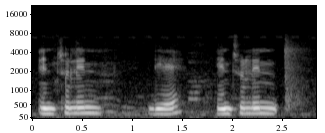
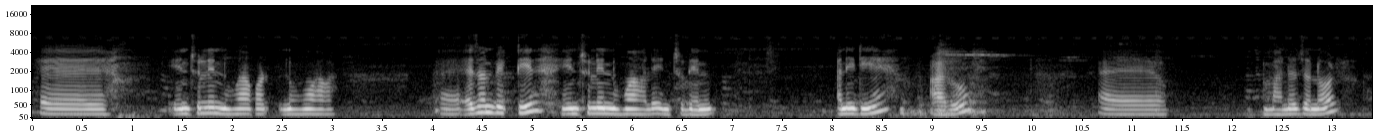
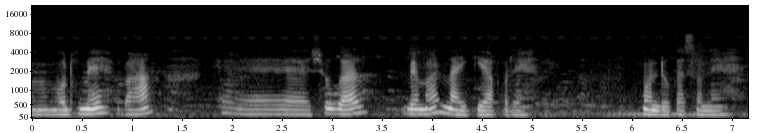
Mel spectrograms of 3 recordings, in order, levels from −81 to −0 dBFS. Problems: constant background noise, background conversations at intervals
